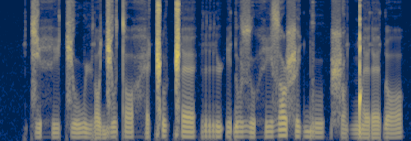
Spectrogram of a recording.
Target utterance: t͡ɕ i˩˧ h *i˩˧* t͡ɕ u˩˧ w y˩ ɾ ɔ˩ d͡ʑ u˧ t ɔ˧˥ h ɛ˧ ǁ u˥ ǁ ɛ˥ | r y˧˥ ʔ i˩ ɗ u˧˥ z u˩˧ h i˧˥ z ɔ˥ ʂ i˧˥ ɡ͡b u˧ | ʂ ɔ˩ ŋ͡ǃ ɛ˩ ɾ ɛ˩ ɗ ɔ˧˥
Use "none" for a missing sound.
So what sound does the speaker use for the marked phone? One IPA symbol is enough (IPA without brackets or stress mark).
i˩˧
